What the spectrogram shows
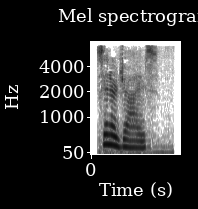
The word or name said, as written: synergize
